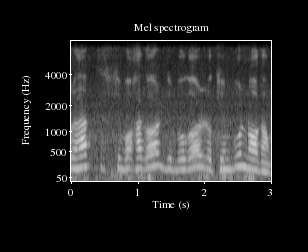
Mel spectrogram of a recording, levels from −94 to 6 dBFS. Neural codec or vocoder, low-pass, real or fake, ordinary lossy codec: none; 7.2 kHz; real; Opus, 24 kbps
